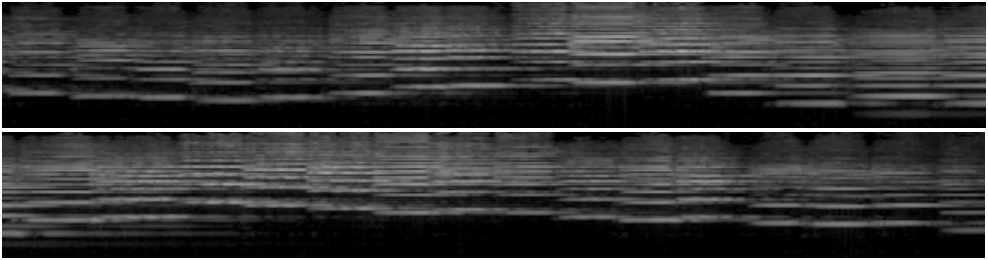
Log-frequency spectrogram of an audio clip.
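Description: Background music: a violin playing a flowing melody, with one long low note held about halfway through.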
